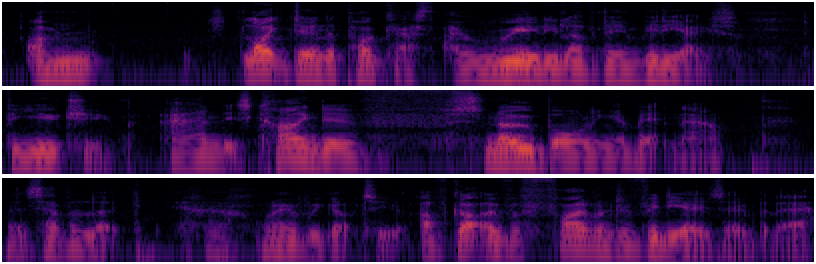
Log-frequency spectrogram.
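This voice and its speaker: With a southern English accent, a man talks using lively intonation. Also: medium pitch for a man, moderate pace, big swings in loudness. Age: 40s. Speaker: photography podcaster. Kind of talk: casual solo podcast monologue.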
